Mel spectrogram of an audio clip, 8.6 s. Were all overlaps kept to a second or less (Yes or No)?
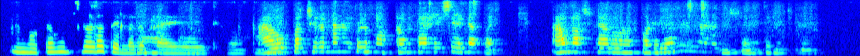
Yes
